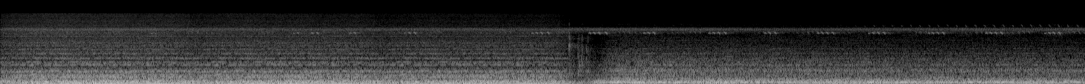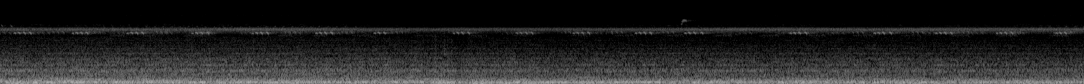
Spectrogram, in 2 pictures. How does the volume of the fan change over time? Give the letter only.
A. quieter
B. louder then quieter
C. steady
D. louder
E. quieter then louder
A.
